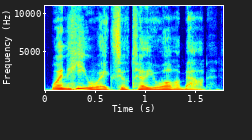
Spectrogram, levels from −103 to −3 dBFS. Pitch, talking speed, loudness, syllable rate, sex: 110 Hz, 305 wpm, -19 LUFS, 7.0 syllables/s, male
